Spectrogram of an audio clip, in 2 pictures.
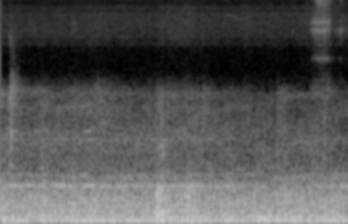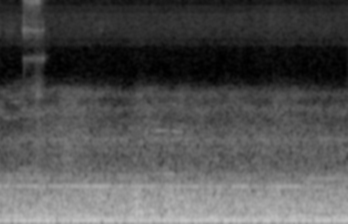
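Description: Steady low rumble of a train running slowly, heard from inside the passenger car, with a faint steady hum and a single knock from the wheels about two seconds in.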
